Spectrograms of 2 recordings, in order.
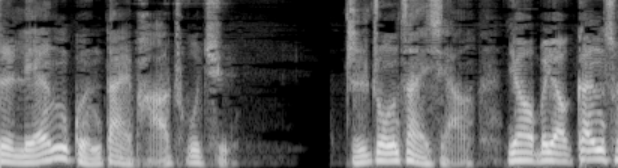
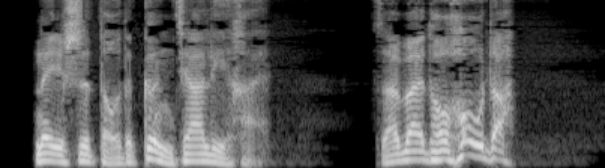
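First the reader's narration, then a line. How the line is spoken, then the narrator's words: Stern. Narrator (Chinese): 直中厉声说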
